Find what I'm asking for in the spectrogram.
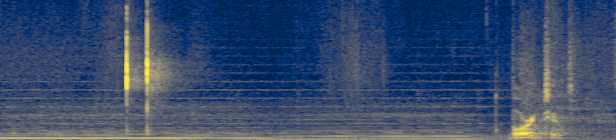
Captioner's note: suspenseful music continues; hand slapping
